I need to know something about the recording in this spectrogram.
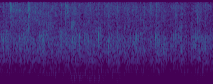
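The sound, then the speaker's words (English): An audience at a morning church service claps together in a dense, sustained burst of applause, steady and fairly loud throughout, with no pauses and no voices standing out above the crowd. “Give him a good clap offering this morning, would you?”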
